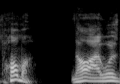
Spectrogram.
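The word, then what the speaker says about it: Houma: Homa, pronounced like Homa.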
